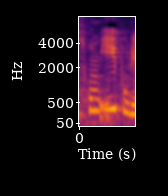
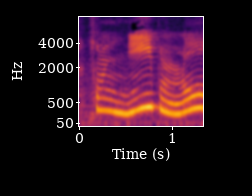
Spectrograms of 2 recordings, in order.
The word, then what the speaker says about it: 솜이불: 솜니불에서는요, 솜이불이 아니고 솜니불로 발음이 돼요.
